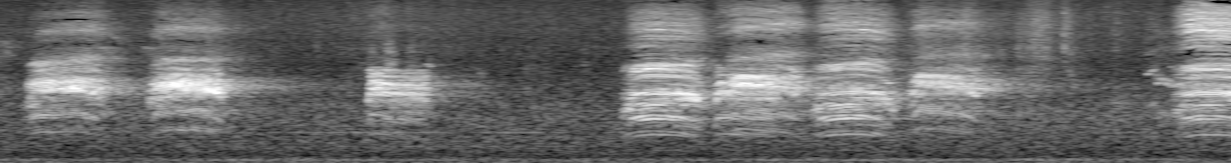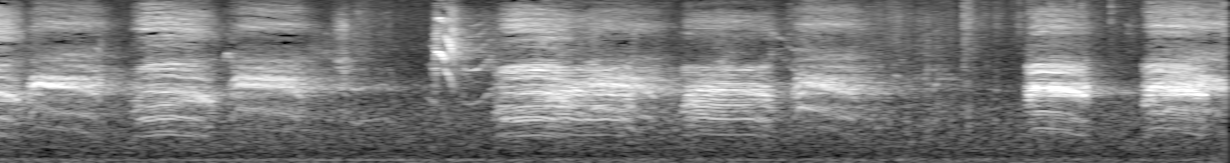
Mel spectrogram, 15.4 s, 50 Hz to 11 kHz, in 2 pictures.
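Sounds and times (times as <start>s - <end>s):
carrion crow Corvus corone cawing: 0.2s - 3.0s, 3.9s - 6.4s, 7.3s - 10.1s, 10.7s - 13.3s, 14.1s - 15.3s.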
